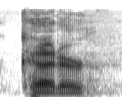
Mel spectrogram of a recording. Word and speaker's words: Qatar: guns were smuggled from Qatar cutter I think it's a correct pronunciation now uh cutter to Libya used by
